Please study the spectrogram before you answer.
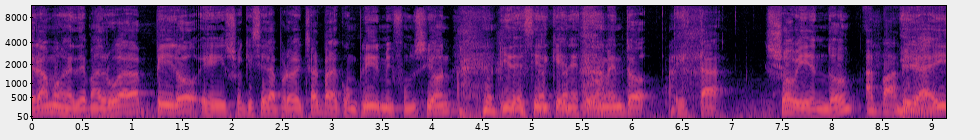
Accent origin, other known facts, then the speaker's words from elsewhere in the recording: Pergamino, Buenos Aires Province, Argentina; que es de Pergamino, que es mi ciudad natal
